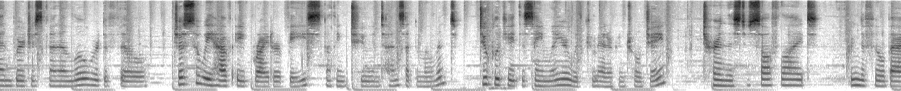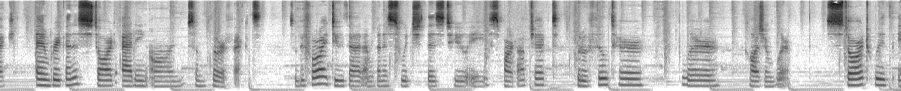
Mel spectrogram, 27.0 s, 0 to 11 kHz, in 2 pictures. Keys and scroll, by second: 7.4 j.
